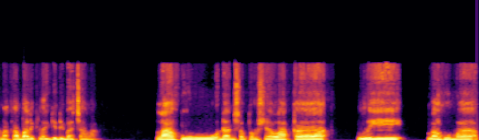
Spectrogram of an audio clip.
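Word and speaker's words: لَهُ: Lahu, lahum, lahu, lahuma, lahum. Nah isim domirnya tidak terjadi perubahan. Tidak dibaca lahi, tapi dibaca lahu. Tidak pula dibaca lihi, dibacanya lahu.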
